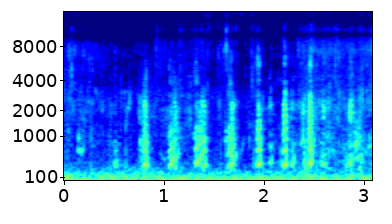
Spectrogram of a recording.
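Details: Duck giving rapid, nasal quacks, about four per second in an uneven rhythm, each call short and harsh, over a low background rumble.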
